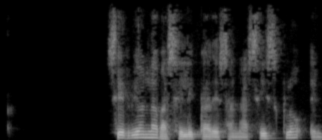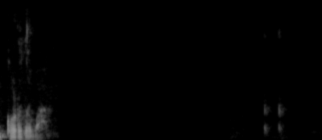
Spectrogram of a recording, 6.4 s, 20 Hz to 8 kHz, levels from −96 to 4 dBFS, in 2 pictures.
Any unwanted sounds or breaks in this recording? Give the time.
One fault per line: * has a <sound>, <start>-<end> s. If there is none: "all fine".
all fine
